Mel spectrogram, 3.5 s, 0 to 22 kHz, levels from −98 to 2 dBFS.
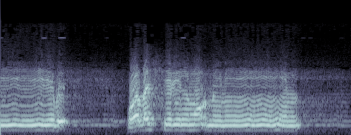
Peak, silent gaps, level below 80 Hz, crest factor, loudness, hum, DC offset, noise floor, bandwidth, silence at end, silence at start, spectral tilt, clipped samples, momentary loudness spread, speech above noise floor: -4 dBFS; none; -70 dBFS; 14 dB; -18 LUFS; none; under 0.1%; -42 dBFS; 7.4 kHz; 0.5 s; 0 s; -7.5 dB/octave; under 0.1%; 6 LU; 25 dB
